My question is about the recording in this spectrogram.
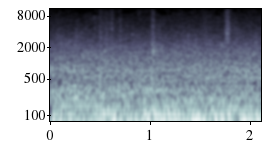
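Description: Steady low rumbling outdoor background noise, strongest at the very low end, with a couple of faint clicks about a second in and near the end.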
